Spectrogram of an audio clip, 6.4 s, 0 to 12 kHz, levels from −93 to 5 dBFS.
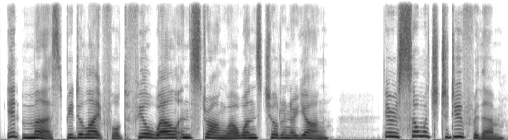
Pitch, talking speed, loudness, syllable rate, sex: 245 Hz, 210 wpm, -16 LUFS, 5.3 syllables/s, female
